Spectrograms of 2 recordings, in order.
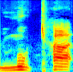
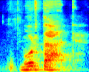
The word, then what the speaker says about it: Murtad: Hey, not Muta. Muta. Come on, man. No, not Muta. Muta is temporary marriage, man. Okay. Well, my Murted. Murte. Okay. Murtad. Exactly.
